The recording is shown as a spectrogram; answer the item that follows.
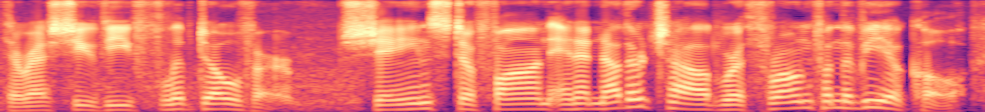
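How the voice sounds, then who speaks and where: A man's voice: mid-range voice, moderate pace, sharp tone. A man narrating a scripted investigative news report as a television reporter.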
